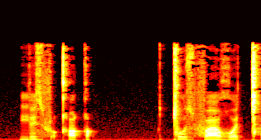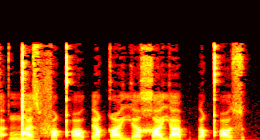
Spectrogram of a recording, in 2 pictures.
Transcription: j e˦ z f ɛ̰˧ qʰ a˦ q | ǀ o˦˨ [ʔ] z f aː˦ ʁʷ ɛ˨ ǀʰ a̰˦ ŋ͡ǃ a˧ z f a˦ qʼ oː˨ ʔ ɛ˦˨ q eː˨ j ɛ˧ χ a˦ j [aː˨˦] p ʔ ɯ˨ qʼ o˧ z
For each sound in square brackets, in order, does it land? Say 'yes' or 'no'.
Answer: no, no

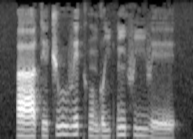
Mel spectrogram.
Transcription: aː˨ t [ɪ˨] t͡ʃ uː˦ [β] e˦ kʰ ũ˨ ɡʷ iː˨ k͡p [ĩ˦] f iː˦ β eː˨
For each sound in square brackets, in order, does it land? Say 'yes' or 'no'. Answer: yes, yes, yes

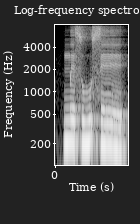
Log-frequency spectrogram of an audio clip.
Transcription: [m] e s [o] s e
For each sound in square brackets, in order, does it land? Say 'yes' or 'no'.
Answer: yes, no

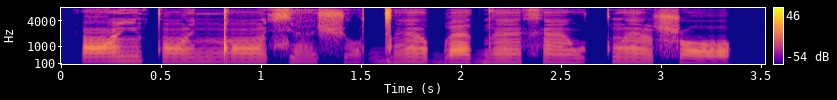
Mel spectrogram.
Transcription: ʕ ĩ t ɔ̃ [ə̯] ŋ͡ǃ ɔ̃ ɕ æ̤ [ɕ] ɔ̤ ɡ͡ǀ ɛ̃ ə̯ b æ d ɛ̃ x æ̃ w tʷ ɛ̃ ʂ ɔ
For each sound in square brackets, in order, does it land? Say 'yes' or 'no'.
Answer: no, no

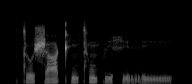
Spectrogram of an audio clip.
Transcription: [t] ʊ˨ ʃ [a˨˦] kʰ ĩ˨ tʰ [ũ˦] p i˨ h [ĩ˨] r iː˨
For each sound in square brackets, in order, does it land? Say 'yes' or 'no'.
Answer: yes, yes, yes, no

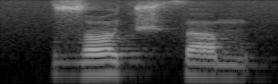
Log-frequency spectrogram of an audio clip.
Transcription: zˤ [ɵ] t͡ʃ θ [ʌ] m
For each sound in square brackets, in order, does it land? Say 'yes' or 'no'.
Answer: no, yes

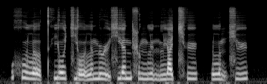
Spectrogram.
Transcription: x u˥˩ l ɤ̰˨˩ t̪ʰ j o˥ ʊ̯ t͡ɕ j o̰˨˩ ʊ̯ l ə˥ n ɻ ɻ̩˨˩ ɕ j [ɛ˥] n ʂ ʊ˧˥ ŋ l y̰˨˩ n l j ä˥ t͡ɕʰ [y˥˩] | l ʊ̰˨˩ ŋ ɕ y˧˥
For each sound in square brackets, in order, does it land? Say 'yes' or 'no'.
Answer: yes, no

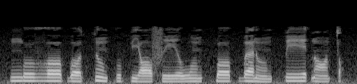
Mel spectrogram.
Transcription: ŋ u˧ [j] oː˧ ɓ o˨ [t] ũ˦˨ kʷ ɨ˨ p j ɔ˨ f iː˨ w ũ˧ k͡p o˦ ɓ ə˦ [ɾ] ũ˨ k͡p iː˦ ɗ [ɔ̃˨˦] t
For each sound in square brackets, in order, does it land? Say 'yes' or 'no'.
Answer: no, yes, yes, no

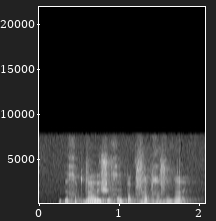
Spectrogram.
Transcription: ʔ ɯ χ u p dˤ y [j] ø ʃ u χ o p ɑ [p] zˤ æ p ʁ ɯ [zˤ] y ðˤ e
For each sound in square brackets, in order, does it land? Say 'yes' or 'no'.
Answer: no, yes, yes

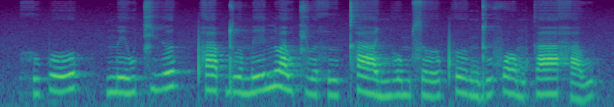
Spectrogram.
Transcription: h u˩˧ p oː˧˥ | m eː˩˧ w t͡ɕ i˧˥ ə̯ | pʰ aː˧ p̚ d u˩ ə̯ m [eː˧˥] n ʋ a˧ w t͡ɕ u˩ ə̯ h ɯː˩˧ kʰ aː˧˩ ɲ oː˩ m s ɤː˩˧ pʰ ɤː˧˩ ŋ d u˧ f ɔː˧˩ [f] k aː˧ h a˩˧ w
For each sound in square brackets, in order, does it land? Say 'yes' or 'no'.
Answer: yes, no

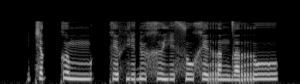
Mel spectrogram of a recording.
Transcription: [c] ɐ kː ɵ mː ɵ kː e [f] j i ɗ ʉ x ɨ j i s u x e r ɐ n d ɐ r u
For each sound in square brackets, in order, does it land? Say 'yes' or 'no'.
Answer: yes, yes

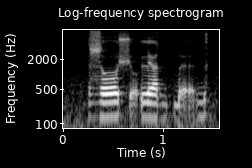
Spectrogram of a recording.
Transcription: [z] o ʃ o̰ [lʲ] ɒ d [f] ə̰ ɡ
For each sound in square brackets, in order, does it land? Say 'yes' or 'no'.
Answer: yes, yes, no

